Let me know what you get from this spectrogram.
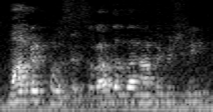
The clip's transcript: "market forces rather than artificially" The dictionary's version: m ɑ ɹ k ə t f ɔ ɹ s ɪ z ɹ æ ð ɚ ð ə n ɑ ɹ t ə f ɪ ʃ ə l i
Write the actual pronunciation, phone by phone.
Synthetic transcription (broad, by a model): m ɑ ɹ k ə t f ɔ l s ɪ s ɹ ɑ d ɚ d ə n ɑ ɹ t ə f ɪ ʃ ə l i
